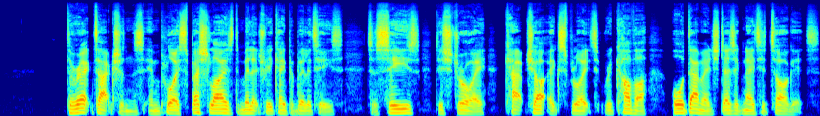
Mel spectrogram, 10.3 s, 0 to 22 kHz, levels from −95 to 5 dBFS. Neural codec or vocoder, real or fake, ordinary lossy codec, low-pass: none; real; none; 19.8 kHz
